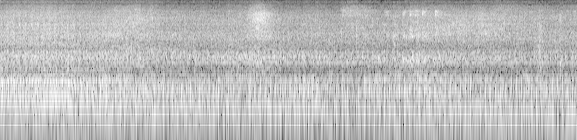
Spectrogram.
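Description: Low, uneven running engine with loose knocks and clatter coming through, roughly under two per second; a knock, cause not identified. Cause suspected, not confirmed.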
